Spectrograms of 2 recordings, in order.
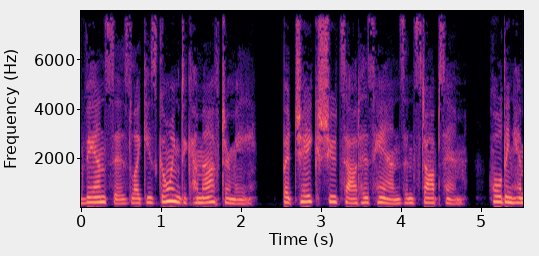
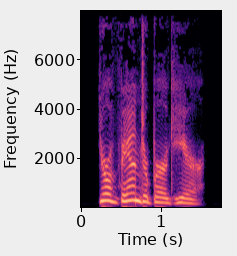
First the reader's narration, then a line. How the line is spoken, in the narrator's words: he shouts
